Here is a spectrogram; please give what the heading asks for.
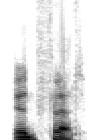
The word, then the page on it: en fête: American English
